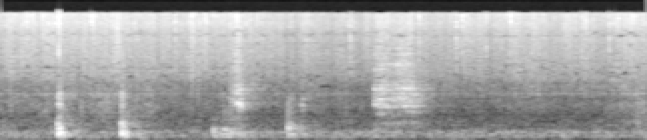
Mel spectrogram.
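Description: Egg-and-bread slice sizzling steadily in a frying pan, with a slotted metal spatula knocking several times against the pan in the first couple of seconds and scraping once about three seconds in as the slice is pressed and lifted to turn it over.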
